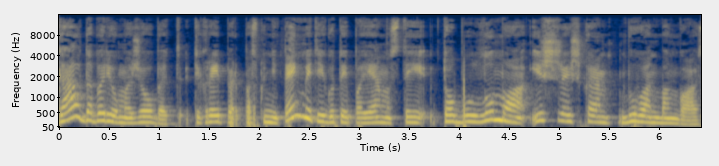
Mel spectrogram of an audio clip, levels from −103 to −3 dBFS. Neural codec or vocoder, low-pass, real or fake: none; 14.4 kHz; real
